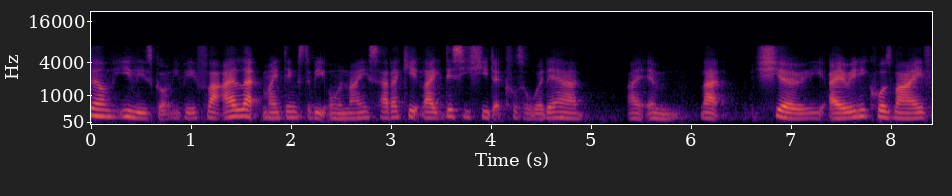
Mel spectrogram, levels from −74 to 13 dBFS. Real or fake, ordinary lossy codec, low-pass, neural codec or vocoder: fake; none; 7.2 kHz; codec, 16 kHz, 0.2 kbps, FocalCodec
